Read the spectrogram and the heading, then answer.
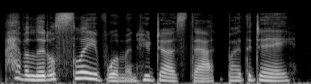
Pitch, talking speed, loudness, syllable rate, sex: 190 Hz, 230 wpm, -18 LUFS, 5.1 syllables/s, female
